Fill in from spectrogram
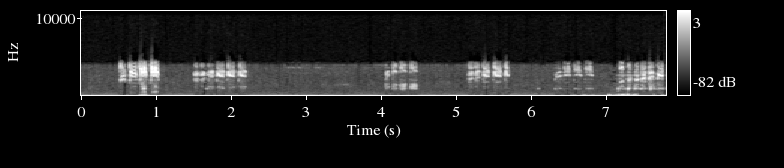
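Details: Great tit fledglings leaving the nest in Théding, France, 12 May 2021. Harsh, grating call bursts come in separate runs of three to five notes, spaced by short silences.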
